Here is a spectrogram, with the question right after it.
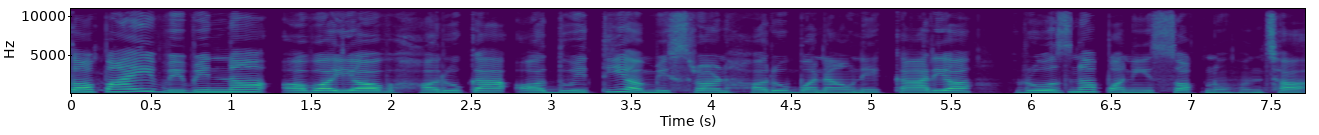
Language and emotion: Nepali, neutral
